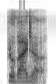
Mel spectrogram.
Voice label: "provider", Indian; Dictionary

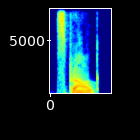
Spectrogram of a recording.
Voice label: "sprog", Indian

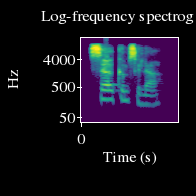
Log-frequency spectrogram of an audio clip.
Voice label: "circumsolar", Indian

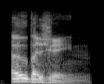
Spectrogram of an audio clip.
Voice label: "aubergine", British

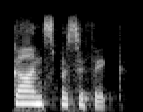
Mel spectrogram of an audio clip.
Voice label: "conspecific", Indian

